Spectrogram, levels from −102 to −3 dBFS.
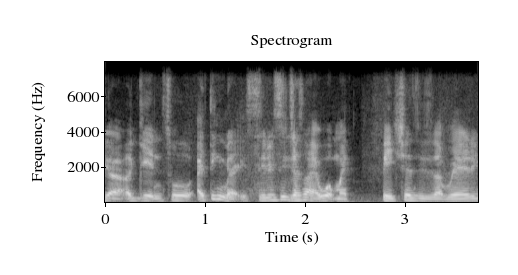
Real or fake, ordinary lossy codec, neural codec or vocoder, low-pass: real; Opus, 64 kbps; none; 7.2 kHz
